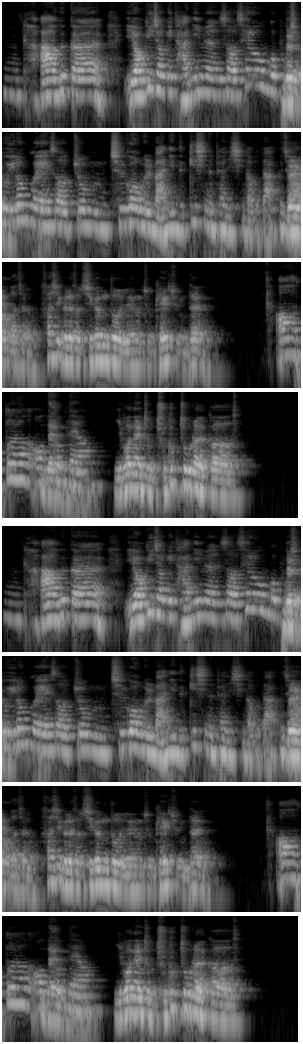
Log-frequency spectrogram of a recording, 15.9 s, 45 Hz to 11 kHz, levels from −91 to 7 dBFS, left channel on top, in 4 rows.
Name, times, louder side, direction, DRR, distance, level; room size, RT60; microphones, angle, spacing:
voice 1, 0.0-8.1 11.6-13.2 14.3-14.5, equal, 80° left, 0 dB, 1.0 m, -31 dB
voice 2, 3.7-4.1 7.7-10.7 12.4-12.8 13.4-15.1, equal, 25° left, -2 dB, 1.0 m, -28 dB
4.2 x 2.2 x 3.7 m, 0.42 s
head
